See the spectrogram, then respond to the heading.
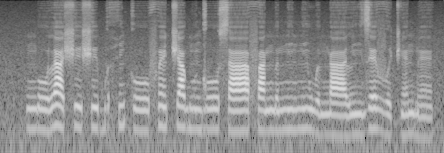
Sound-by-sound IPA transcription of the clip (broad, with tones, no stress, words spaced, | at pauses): ŋoː˨la˦˨ ʃe˧ ʃe˧bə˧hĩ˦ koː˨ fɛ̃˦t͡ʃa˦ɡʷĩ˧ ɡoː˧saː˧ fa˧ŋə˧nĩ˧nĩ˧ wə˨ŋaː˨lĩ˨ zɛ˦və˨ t͡ʃɛ̃˨˦ɡ͡bɛ̃˨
